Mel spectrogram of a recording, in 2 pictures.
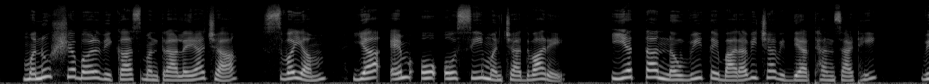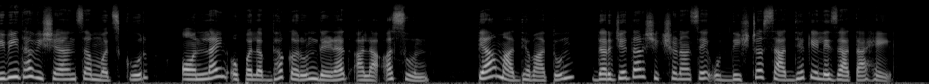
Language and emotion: Marathi, neutral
